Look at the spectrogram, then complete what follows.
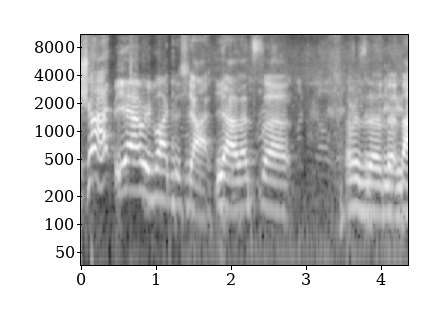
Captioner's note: laughter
